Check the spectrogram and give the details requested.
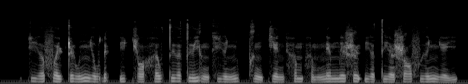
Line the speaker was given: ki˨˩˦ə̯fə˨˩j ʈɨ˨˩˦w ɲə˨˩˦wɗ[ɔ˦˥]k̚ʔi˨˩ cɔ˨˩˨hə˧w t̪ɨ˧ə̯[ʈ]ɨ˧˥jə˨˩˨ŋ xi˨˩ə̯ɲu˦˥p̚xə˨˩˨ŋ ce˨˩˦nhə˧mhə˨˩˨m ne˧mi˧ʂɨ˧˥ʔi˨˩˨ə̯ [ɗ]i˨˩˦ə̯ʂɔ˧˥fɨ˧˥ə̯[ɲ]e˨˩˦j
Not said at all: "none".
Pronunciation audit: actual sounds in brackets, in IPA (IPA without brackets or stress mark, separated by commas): ə˦˥, t̪, t̪, ɲ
